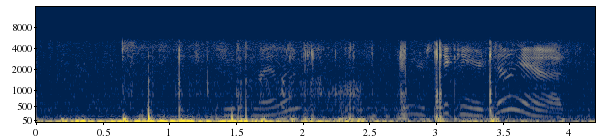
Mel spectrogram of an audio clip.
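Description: Scottish terrier chomping at the air: a string of sharp teeth clacks from her snapping jaws, close up.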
